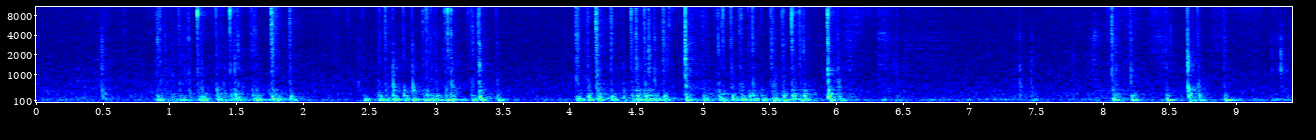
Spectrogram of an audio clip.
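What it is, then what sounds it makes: Plastic laptop keyboard being typed on. Long nails and fingertips type on a grey laptop keyboard with black plastic keys, making quick, irregular clicky taps. The typing comes in bursts separated by short quiet pauses, with a soft low thud under each bright, short-lived click.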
